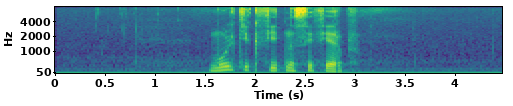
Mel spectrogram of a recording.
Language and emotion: Russian, neutral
